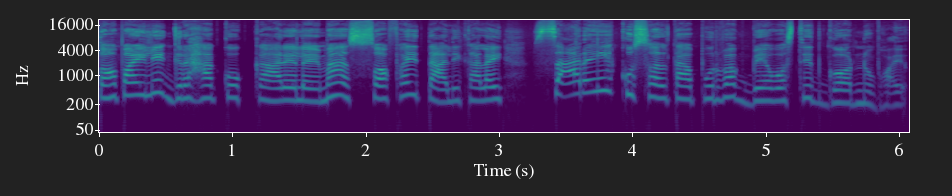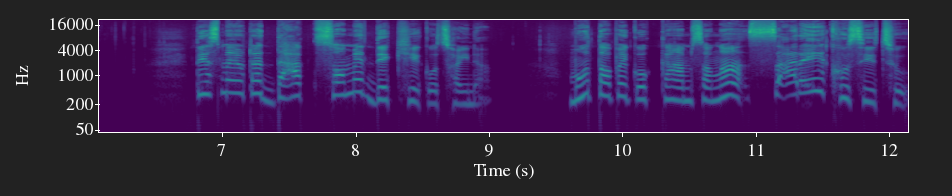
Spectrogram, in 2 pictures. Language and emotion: Nepali, happy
